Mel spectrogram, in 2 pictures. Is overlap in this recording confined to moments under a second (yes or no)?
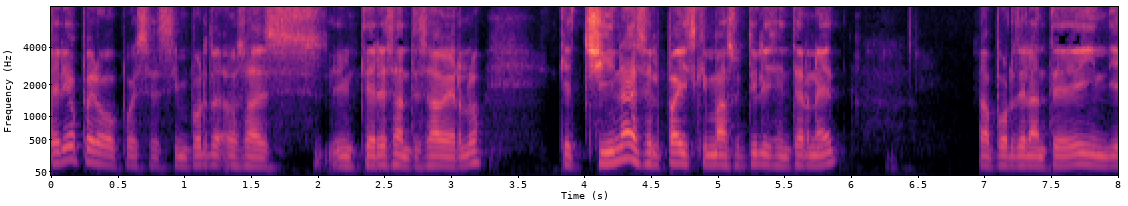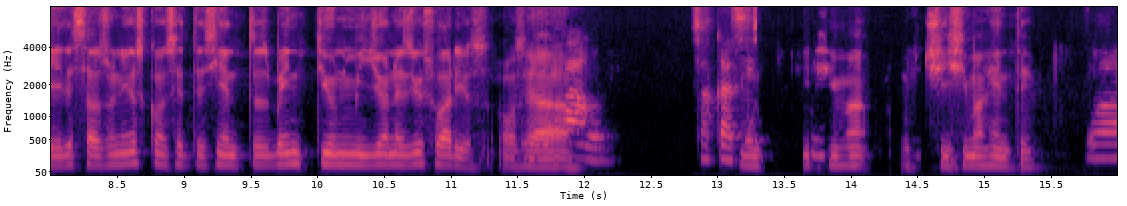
yes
